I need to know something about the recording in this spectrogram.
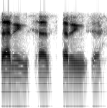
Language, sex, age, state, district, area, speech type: Tamil, male, 45-60, Tamil Nadu, Viluppuram, rural, conversation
